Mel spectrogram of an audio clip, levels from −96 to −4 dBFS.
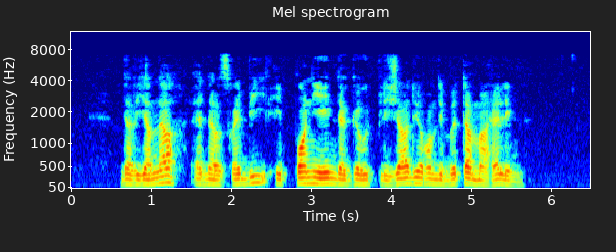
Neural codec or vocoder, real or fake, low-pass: none; real; 7.2 kHz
